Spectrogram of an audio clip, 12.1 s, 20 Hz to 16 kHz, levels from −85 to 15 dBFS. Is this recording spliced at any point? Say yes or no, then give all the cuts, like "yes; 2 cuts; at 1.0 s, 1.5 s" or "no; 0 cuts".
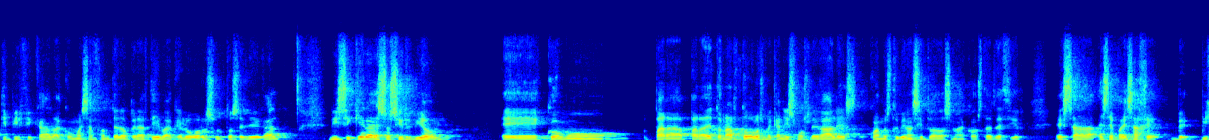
no; 0 cuts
